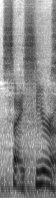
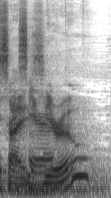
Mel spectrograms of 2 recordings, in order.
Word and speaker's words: Cysero: Cysero. 6 letters long. Cicero? I've heard so many people say Cicero.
